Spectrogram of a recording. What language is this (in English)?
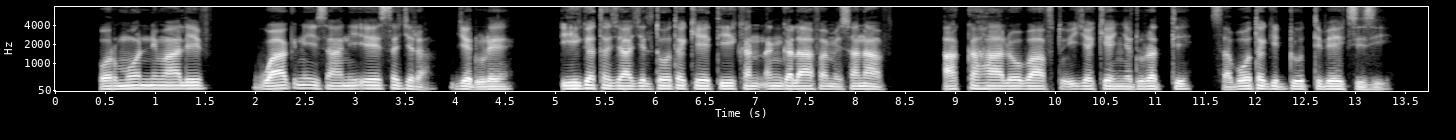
Oromo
